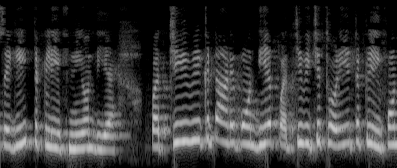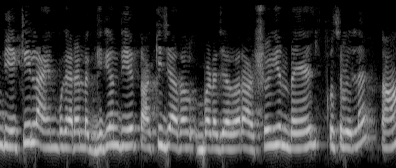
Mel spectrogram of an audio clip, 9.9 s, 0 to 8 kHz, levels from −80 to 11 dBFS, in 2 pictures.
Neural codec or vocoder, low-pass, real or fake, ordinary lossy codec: codec, 44.1 kHz, 7.8 kbps, Pupu-Codec; 7.2 kHz; fake; MP3, 32 kbps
